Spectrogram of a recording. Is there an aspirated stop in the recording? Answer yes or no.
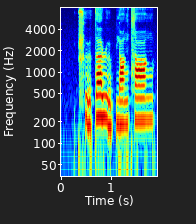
yes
